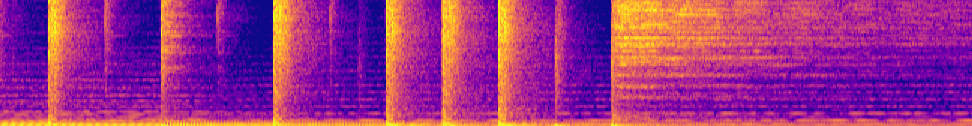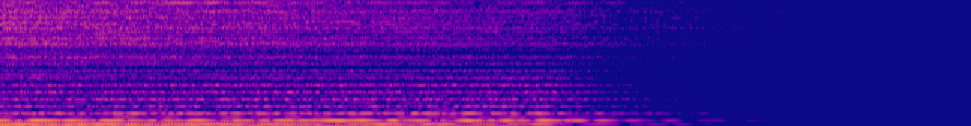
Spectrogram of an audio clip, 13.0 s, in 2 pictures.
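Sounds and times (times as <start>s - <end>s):
groove jam track: 0.0s - 7.5s.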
